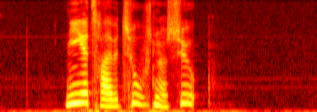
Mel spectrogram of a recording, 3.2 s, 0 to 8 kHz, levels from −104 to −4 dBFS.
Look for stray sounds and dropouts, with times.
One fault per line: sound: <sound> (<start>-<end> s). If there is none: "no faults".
no faults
